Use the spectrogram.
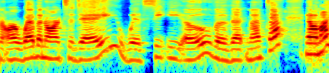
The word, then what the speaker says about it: Vivek: it again for me Vivek yep the the way I get people to remember it is it's the vacant rhymes with heartache like the one you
